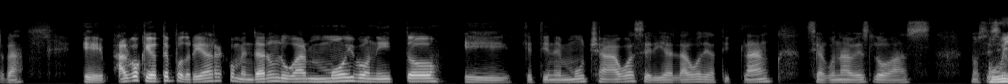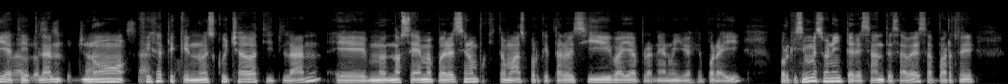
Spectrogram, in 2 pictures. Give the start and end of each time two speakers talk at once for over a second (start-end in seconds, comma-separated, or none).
9.9-12.0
